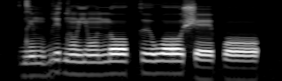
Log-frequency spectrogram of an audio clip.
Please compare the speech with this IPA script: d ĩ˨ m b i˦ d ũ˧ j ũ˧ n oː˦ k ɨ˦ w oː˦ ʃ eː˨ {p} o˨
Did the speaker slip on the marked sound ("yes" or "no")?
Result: no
